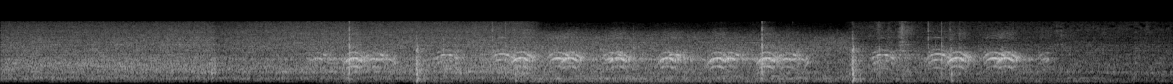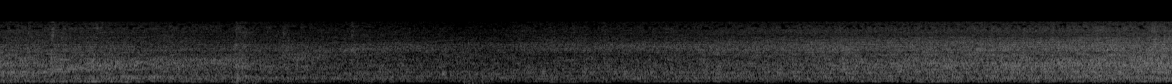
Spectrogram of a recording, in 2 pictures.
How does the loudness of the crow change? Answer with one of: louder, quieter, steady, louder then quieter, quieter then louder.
steady.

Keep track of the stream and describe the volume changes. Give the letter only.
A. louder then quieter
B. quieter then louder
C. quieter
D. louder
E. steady
B.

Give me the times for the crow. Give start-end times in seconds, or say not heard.
3.0-10.6.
